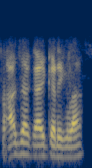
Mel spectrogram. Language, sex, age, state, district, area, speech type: Tamil, male, 18-30, Tamil Nadu, Kallakurichi, urban, conversation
